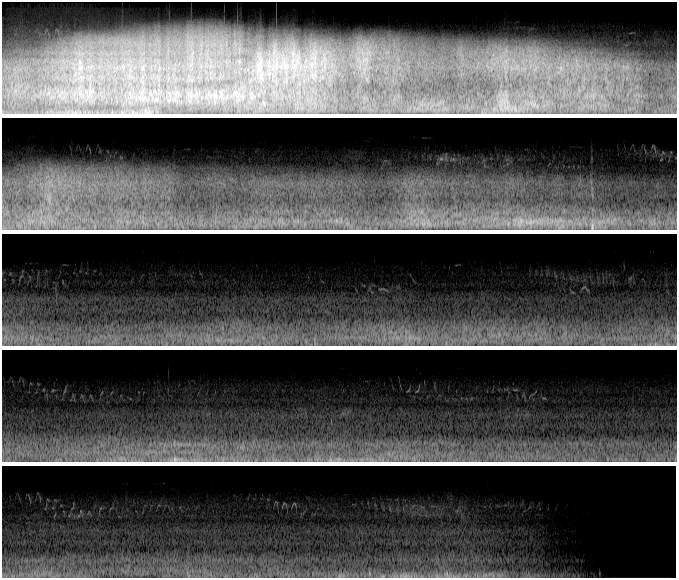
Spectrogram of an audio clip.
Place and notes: Kirkby Stephen, UK - Jet
Overhead jet crossing Smardale Fell on a sunny afternoon. Part of a set of sounds recorded and mixed by Dan Fox into a sound mosaic of the Westmorland Dales.
England, United Kingdom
